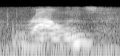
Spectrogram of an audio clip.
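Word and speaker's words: Ravnsborg: But it's pronounced rounds, like a round circle, Okay. berg, like an iceberg.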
